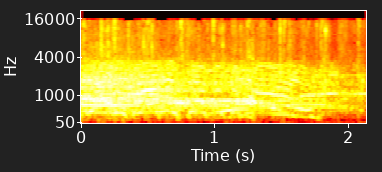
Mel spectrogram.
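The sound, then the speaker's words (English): Cheering from scientists at the Jet Propulsion Laboratory in Pasadena, California, as NASA's InSight spacecraft lands on Mars. Many overlapping voices whoop and shout together in a sustained, loud burst that eases slightly toward the end. “Those are some very happy scientists at the Jet Propulsion Laboratory in Pasadena, California, cheering as the NASA spacecraft InSight landed on Mars.”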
